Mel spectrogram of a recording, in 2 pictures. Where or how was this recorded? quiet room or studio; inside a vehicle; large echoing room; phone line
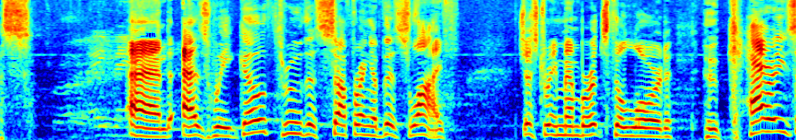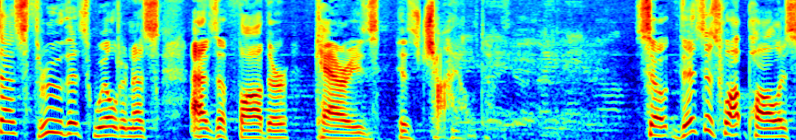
large echoing room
